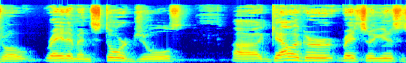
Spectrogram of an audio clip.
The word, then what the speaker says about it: joule: or some people pronounce jowl because it's j o u l some people e some people sometimes say jowl but pronounced jewel some brands will rate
